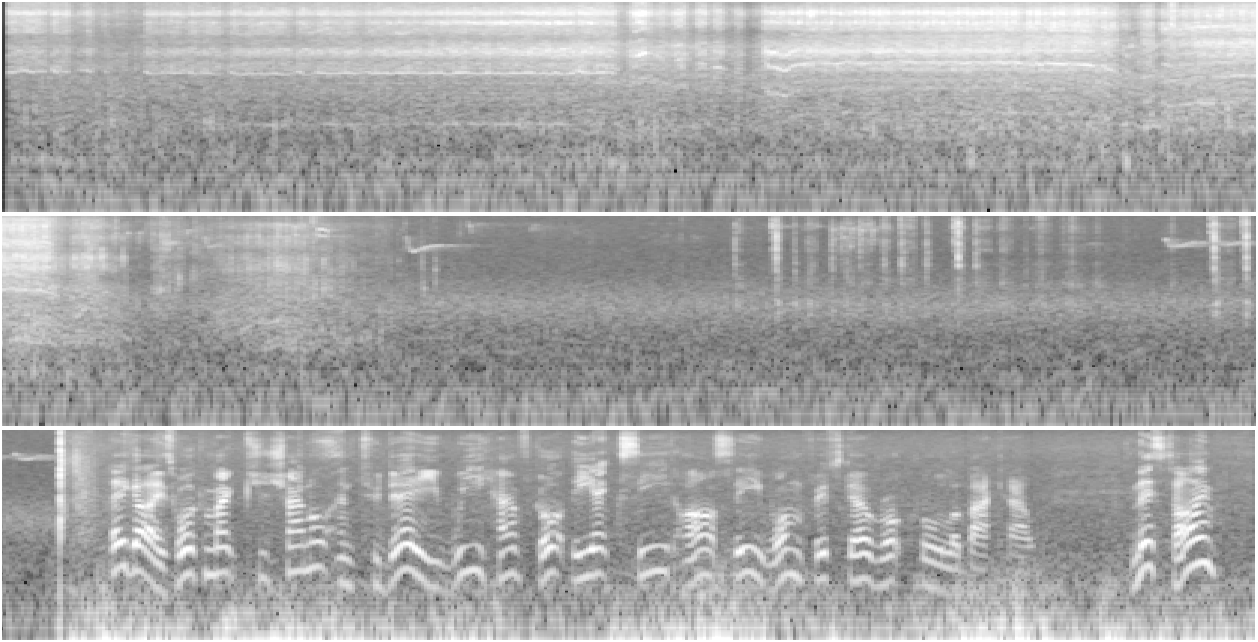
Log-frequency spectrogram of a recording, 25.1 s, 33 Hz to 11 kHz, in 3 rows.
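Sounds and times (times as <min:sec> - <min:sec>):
electric motor and gears whining: 0:00.1 - 0:11.3.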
